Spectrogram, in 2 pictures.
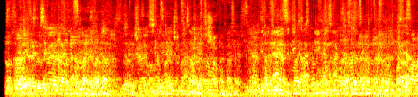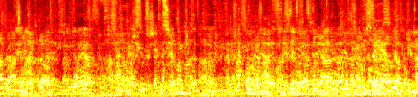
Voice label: talk german neutral long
